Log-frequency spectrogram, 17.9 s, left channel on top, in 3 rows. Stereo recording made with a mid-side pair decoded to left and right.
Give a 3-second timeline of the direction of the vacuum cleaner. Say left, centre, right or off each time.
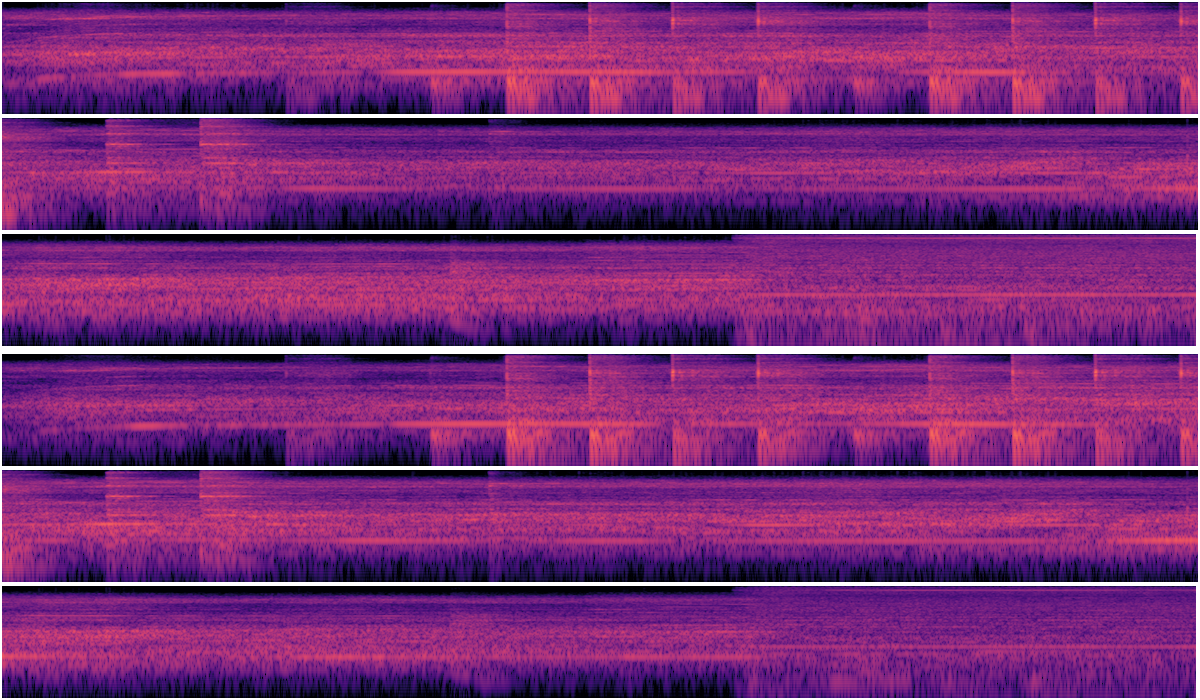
left, centre, right, right, left, left.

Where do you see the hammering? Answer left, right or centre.
centre.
